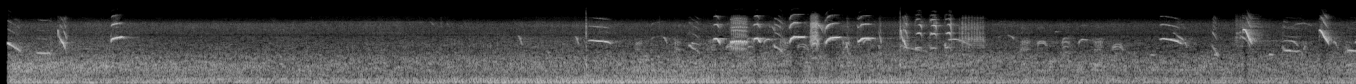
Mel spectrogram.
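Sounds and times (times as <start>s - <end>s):
Chopi blackbird singing: 0.1s - 1.4s, 5.1s - 13.5s
constant low background noise: 0.1s - 13.5s.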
